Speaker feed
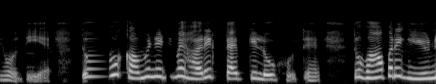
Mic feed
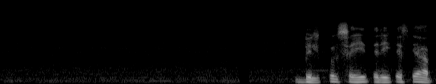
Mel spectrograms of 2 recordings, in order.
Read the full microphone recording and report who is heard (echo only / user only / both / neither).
user only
